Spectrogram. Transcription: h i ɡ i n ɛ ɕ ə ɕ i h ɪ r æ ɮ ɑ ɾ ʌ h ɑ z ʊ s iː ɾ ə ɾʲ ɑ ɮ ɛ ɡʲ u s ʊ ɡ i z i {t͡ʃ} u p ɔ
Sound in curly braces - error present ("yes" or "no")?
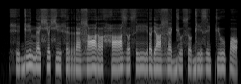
yes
